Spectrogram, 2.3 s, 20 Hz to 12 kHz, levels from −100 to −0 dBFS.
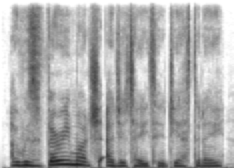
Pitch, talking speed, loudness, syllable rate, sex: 215 Hz, 155 wpm, -16 LUFS, 6.0 syllables/s, female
